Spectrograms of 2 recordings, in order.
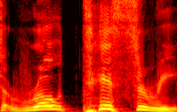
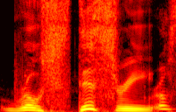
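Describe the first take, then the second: First: No S sound comes before the T. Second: An S sound comes before the T. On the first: The speaker calls it right. "It's rotisserie chicken" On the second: The speaker calls it wrong. "there's no S in there"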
